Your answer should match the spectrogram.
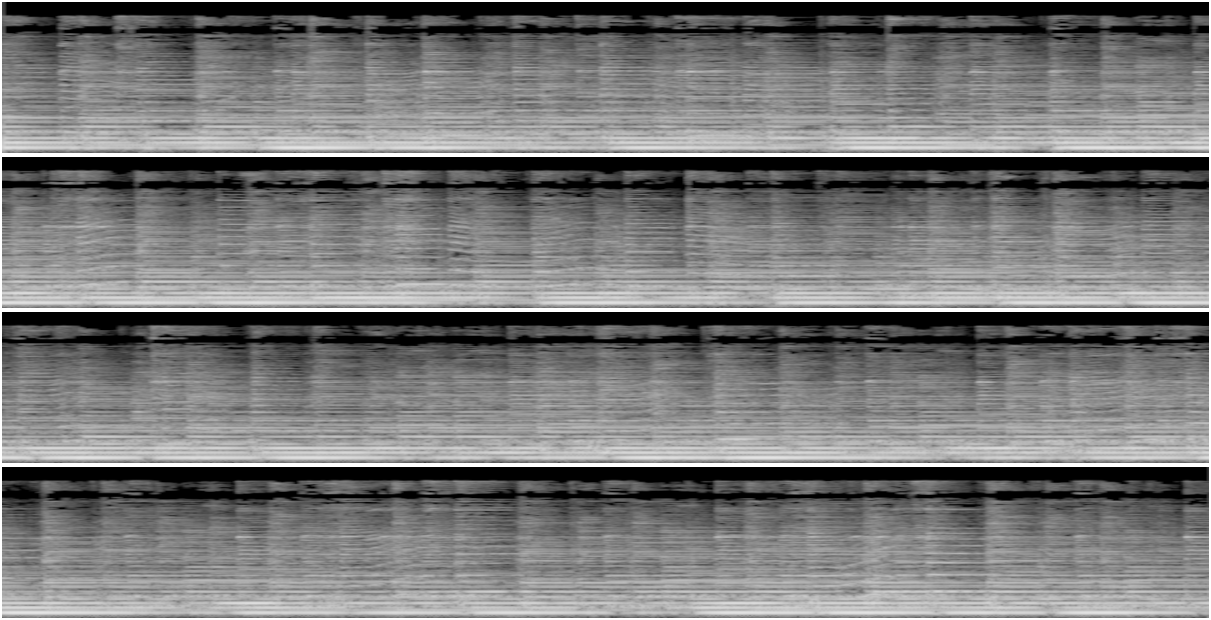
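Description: Solo steel-string acoustic guitar, fingerpicked, with a steady pulsing bass note under a picked melody line.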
